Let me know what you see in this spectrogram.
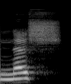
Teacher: اب ادھر شین میں، شین ساکن پہ دیکھیں، شین میں تھوڑی سی آواز پھیلے گی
